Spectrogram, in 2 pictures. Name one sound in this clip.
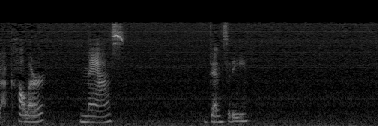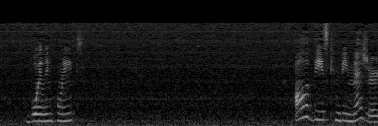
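A woman speaks calmly and slowly into a microphone, with long pauses.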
